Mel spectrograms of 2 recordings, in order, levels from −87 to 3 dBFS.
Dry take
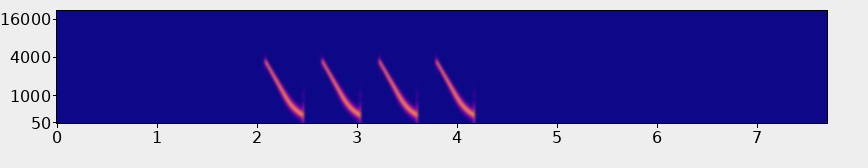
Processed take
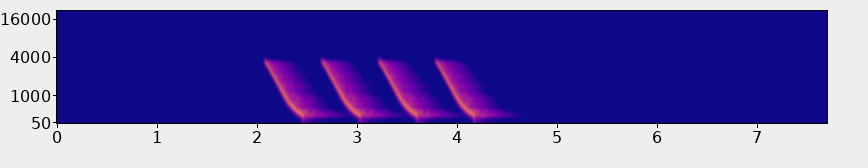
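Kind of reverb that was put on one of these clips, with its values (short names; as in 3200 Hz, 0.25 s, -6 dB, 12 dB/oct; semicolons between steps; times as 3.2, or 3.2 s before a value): FDN reverb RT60 0.54 s, low-frequency decay 1.4×, high-frequency decay 0.95×, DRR 14.5 dB; gain -4.5 dB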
